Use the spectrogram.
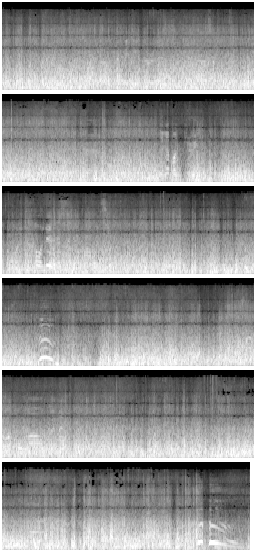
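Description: Strong wind gusting across the microphone with waves slapping a catamaran at sea in the Antilles, a loud continuous rush and buffet that rarely eases, with faint voices at times.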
